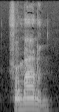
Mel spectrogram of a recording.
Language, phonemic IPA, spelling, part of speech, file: Dutch, /vərˈmaːnə(n)/, vermanen, verb, Nl-vermanen.ogg
- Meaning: to admonish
